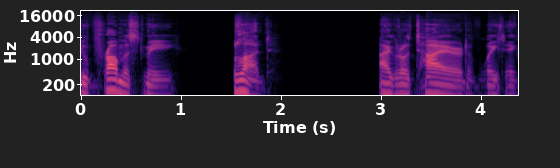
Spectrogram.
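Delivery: hoarse, raspy wind-spirit voice. The narrator voices a floating wind spirit standing before the listeners, raspy wind spirit voice. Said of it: "asks in a raspy voice".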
